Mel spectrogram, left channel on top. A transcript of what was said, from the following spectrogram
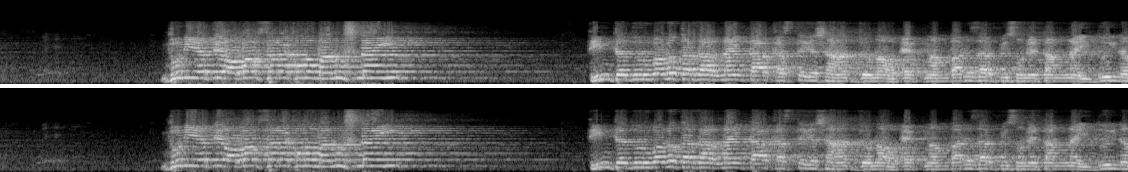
দুনিয়াতে অভাব ছাড়া কোনো মানুষ নাই। 3টা দুর্বলতা যার নাই, তার কাছ থেকে সাহায্য নাও। 1 নম্বরে যার পিছনে টান নাই, 2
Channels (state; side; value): quieter; right; 3.6 dB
